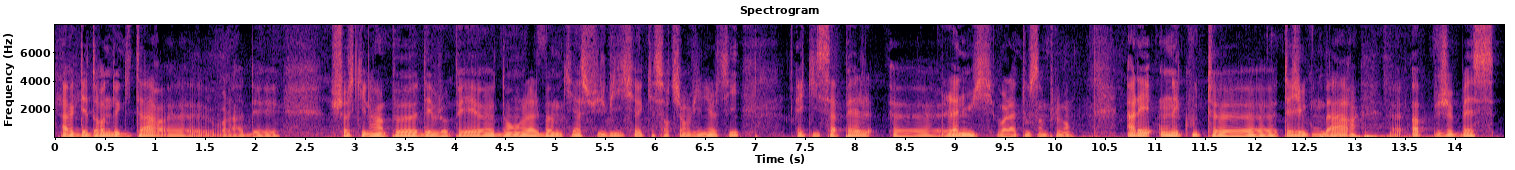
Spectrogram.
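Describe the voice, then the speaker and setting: A man's voice: fairly low pitch, moderate pace, warm tone, no echo. A man hosting a music radio show, talking casually with many hesitations and self-corrections.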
